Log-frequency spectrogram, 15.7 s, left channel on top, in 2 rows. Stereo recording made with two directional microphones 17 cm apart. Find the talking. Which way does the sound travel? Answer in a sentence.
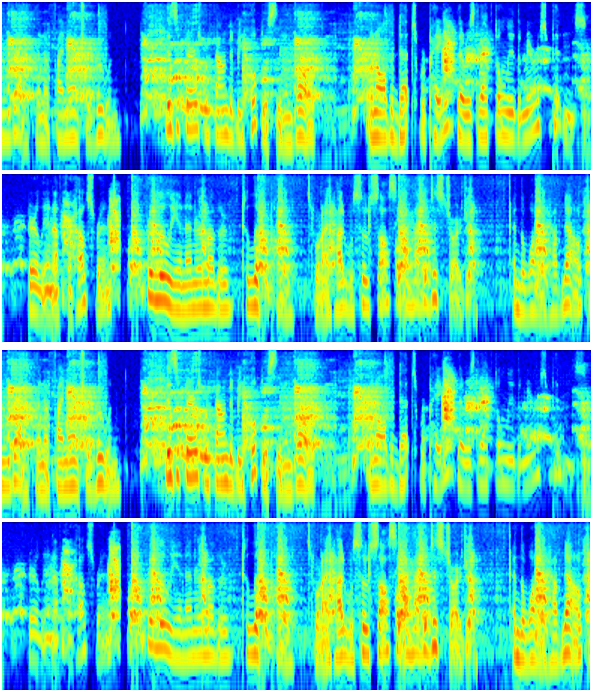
You can hear the talking go left and come back.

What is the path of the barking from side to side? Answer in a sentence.
You can hear the barking stay put.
